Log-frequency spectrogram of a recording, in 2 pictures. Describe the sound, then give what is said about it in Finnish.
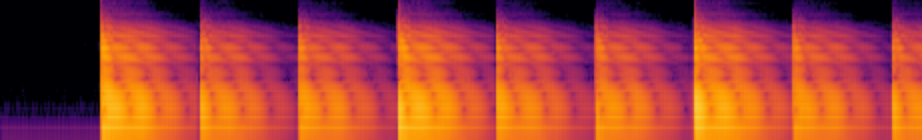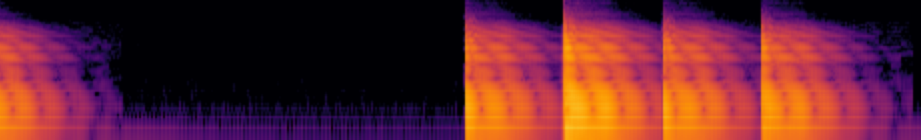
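Tones from a musical aptitude test: a sequence of short, evenly spaced harmonic tones, eight in a steady rhythm, a pause, then a shorter group of four, each note sharply struck and quickly decaying, played alone without any talking; the listener judges whether the tones are the same or different. “Tämä on vähän aika hitaalaisesti etenee tälle nopealle nykyihmiselle, mutta nyt tässä tulee tämän pitkän testin neljä eri testiosaa. Kuunnellaan.”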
